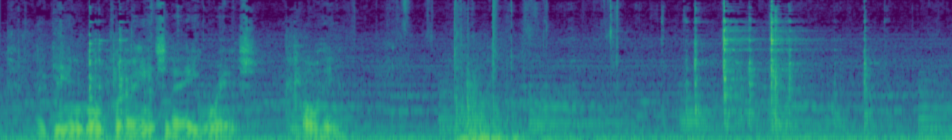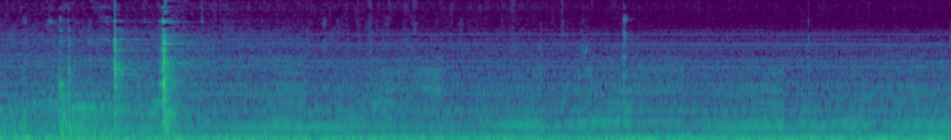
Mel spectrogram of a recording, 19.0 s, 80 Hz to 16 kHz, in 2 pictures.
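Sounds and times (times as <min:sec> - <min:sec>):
background music: 0:00.0 - 0:19.0
wrench clicking on metal: 0:06.8 - 0:08.9, 0:09.7 - 0:11.4.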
